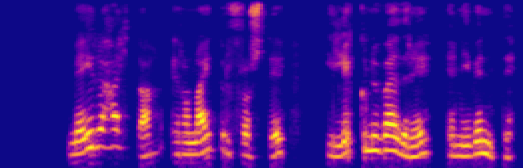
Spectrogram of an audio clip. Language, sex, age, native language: Icelandic, female, 50-59, Icelandic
